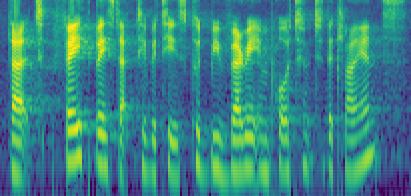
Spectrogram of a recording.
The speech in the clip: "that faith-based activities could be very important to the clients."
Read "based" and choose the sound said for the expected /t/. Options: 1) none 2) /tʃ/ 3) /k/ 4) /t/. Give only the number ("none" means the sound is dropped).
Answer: 4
